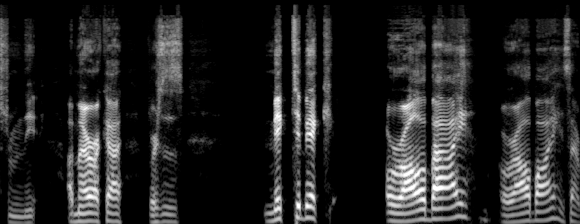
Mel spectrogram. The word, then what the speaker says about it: Orolbai: Orolbai. Orolbai.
